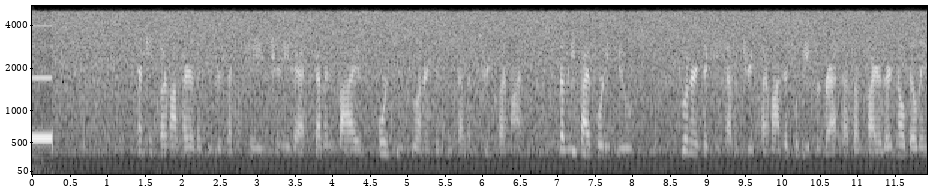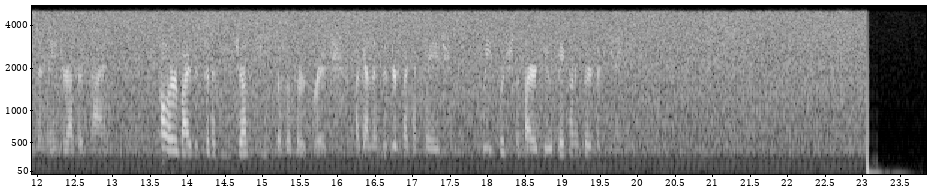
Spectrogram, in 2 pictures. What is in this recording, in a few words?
Fire, dispatch; Clermont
